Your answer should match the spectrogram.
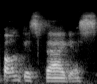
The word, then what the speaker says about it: Bungkus Bagus: instagram it's uh b-u-n-g-k-u-s-b-a-g-u-s-l-a but it sounds like bunk is baggis l.a just a good girl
